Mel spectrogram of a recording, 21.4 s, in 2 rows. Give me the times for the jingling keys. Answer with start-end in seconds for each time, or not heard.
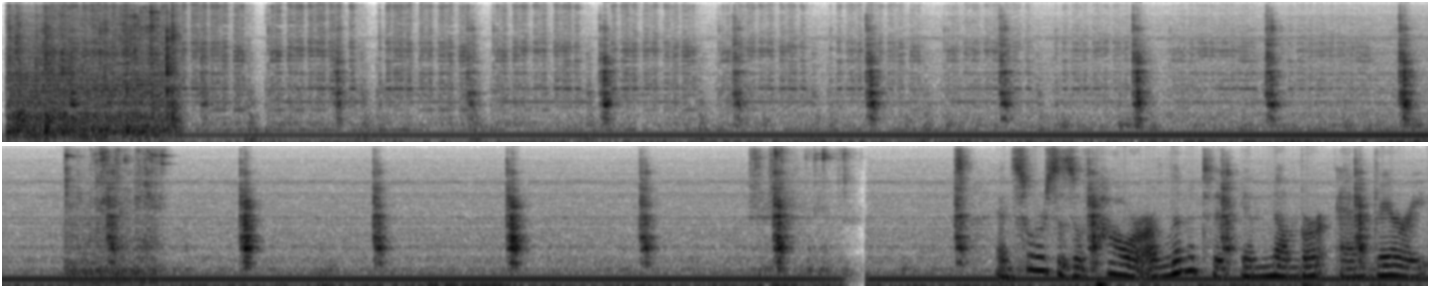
0.0-1.4, 11.2-11.9, 16.3-17.1.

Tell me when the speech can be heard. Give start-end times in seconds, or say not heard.
17.9-21.3.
